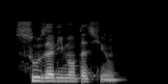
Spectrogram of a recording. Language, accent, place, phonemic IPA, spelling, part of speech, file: French, France, Lyon, /su.z‿a.li.mɑ̃.ta.sjɔ̃/, sous-alimentation, noun, LL-Q150 (fra)-sous-alimentation.wav
- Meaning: underfeeding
